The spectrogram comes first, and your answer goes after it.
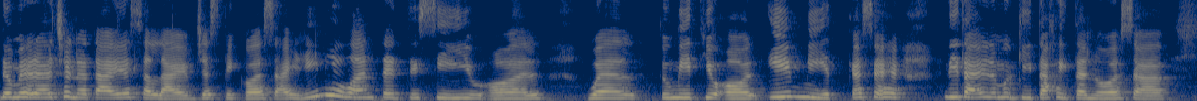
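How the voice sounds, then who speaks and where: Over a quiet background, the voice keeps a moderate pace and ordinary pitch variation. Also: woman, high pitch for a woman. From Philippines, Bulacan. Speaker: online business coach. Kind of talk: live-stream workshop. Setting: livestream. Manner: casual, code-switching Tagalog-English.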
